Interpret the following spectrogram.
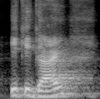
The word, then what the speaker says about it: ikigai: in recent times is a japanese concept called ikigai ikigai okay it's pronounced as guy like a gu here ikigai is a japanese concept that means a reason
